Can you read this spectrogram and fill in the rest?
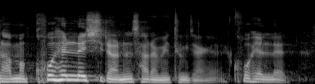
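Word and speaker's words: קֹהֶלֶת: 빠져 들어간다 그래서 전도자 라고 번역을 했는데 원어로 발음을 하면 코헬렛 일하는 사람이 등장해 코헬렛 2 코 ls 너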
